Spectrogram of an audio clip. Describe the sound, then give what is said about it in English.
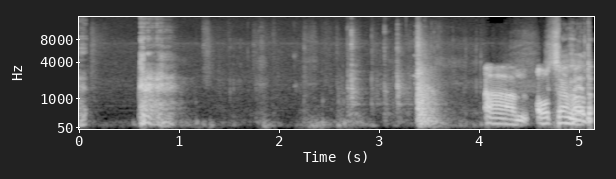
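An office door is closed, giving a few dull thumps and brief scrapes between quiet gaps. A voice joins near the end. “I'm just going to close my office door here for a second.”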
